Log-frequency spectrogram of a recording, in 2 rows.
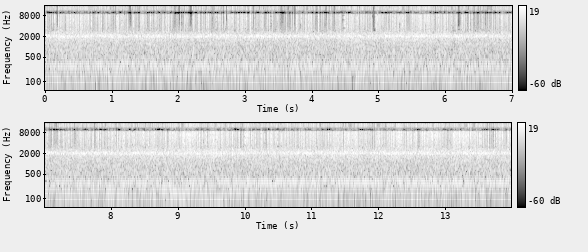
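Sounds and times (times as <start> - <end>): vehicle engine and road noise: 0.0 - 14.0
high-pitched tone: 5.4 - 13.2.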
